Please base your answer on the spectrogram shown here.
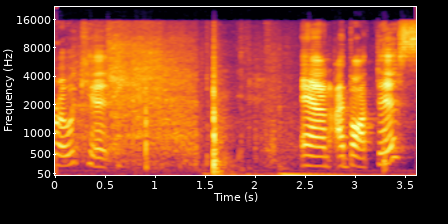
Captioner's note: kit swooshing and thudding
